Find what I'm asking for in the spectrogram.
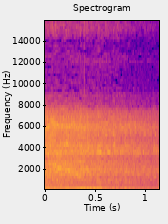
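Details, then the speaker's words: NS150 single-cylinder after an engine overhaul: a short burst of it running strong and picking up cleanly on the throttle without stalling. Before, it died when revved from a bad carburetor tune. Running normally. "Ayan, oh. Ang ganda ng tunog."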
